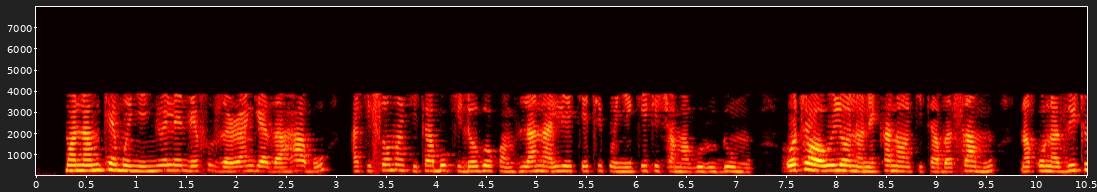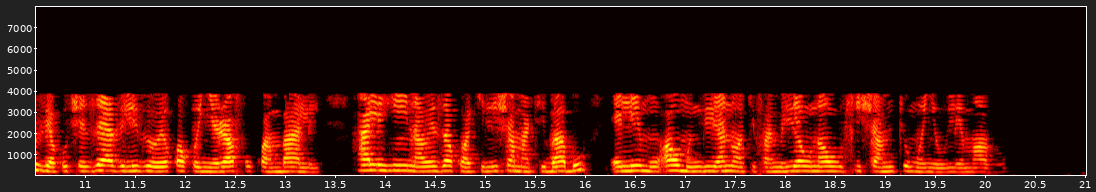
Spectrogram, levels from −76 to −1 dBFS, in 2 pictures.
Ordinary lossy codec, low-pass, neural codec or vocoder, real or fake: AAC, 16 kbps; 7.2 kHz; none; real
